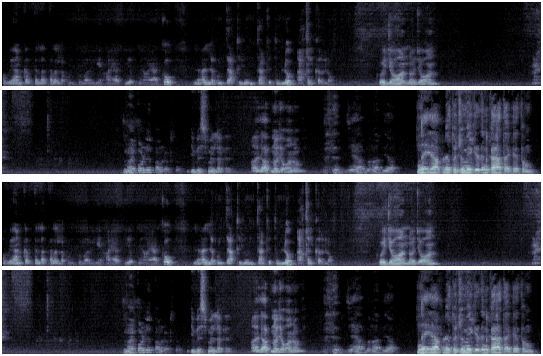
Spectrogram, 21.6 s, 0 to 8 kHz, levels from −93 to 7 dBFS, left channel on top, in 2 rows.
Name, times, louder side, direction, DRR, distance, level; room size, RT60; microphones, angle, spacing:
voice 1, 0.0-3.4 3.8-6.6 7.1-8.7 10.6-11.2 14.5-15.4 15.7-16.8 19.2-19.5, right 3 dB, 45° right, 0.6 m, -35 dB
voice 2, 13.2-14.4 17.2-18.6, left 1 dB, 25° right, 1.6 m, -40 dB
voice 3, 19.1-21.4, equal, 15° left, 0.5 m, -24 dB
3.5 x 2.0 x 4.0 m
head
